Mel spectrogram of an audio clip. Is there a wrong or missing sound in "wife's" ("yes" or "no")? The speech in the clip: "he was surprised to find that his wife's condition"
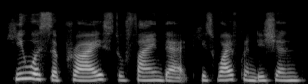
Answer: yes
